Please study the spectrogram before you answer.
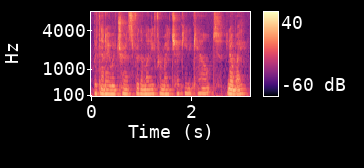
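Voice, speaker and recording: A man in his late fifties talking in a slow, rambling, soft-spoken ASMR way, as host of the show. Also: fairly high pitch, little pitch movement, roomy sound, a little hiss or hum. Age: 50s.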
